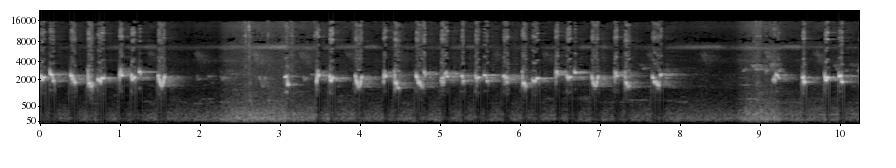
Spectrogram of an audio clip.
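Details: Yellow-vented bulbul male pouring out rapid 'ropel' song, meant to provoke caged bulbuls into answering. Chattering runs of fluty, bouncing notes, briefly interrupted twice by a low rushing noise, over a constant faint hum.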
